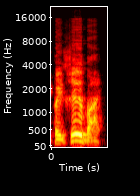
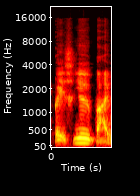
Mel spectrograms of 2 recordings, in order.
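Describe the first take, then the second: First: Ubay said as you-bay, stressed you, falling; jokey brand name. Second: Ubay said as you-bay, the you spoken clearly; jokey brand name. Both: Shown as a demonstration. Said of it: "Get the name right".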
